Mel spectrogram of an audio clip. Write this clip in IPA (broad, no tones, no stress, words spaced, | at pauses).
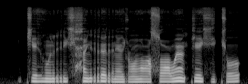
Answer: ceɦũriçħĩ rərɛ̃ə̯ʎũ ðˤœ̃ə̯sˤʉʊ̯wœ̃ keçeco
